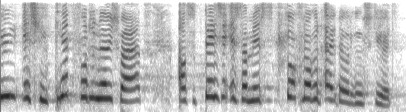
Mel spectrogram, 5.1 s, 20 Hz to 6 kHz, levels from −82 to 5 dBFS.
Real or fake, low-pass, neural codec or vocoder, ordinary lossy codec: fake; 5.4 kHz; codec, 16 kHz in and 24 kHz out, 1.1 kbps, FireRedTTS-2 codec; none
